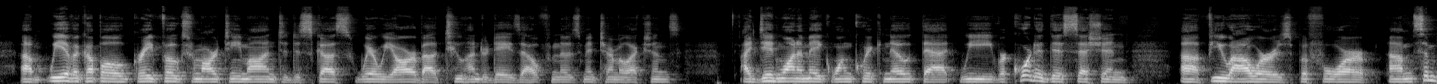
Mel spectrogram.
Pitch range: 115-135 Hz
